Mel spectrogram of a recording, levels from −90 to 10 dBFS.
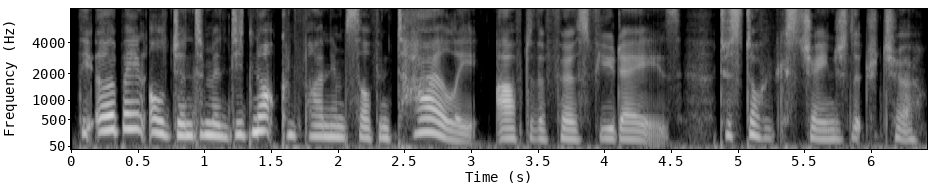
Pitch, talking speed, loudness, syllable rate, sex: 190 Hz, 170 wpm, -20 LUFS, 6.0 syllables/s, female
